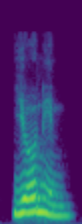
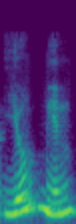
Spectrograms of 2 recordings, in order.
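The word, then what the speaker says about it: 四人: Kita lanjutkan, empat orang, yonin. Jadi untuk empat orang tidak dibaca yongnin, melainkan yonin.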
